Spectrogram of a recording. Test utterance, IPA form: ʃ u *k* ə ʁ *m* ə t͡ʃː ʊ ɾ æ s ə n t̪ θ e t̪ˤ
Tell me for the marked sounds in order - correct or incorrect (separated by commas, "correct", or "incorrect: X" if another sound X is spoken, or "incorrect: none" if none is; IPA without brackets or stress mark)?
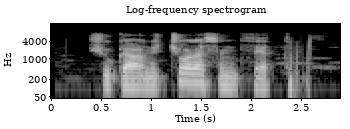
correct, incorrect: n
